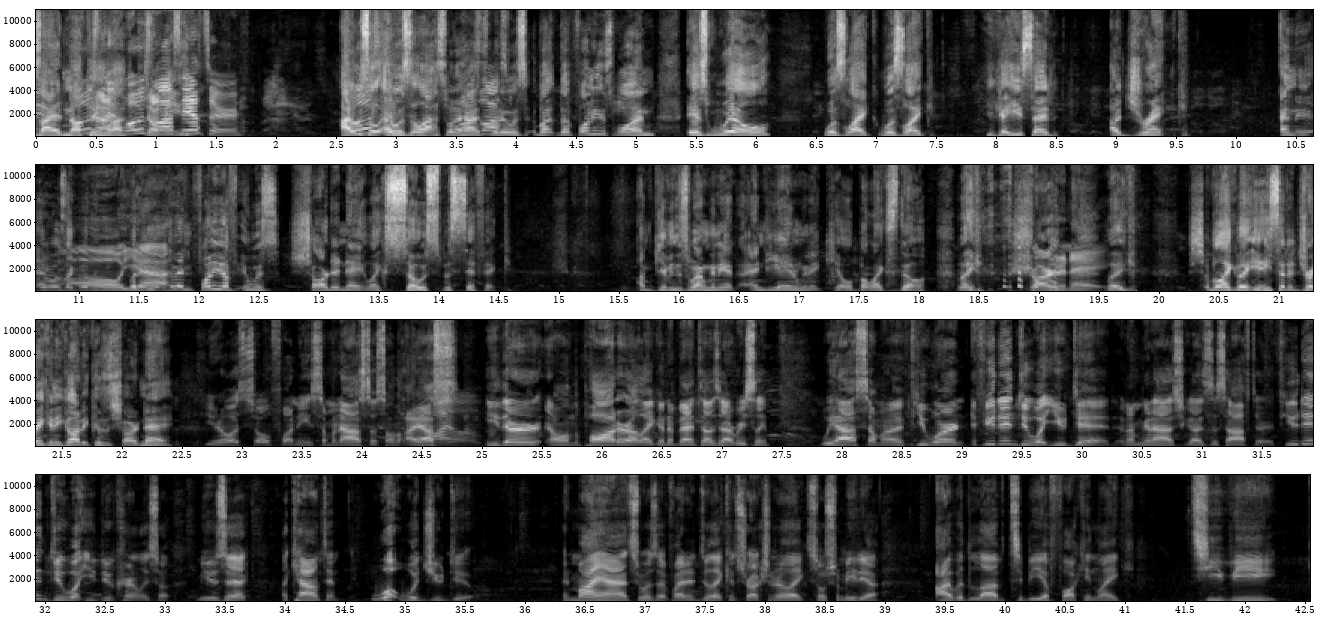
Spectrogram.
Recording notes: Big thanks to the team at Piccolo for hosting us on their lovely patio last Saturday for our first ever LIVE podcast.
